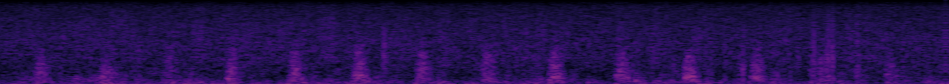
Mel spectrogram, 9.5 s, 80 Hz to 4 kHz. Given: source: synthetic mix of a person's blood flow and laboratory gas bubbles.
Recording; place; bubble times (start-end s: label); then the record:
Doppler ultrasound of blood flow; subclavian vein
no bubbles
From the record:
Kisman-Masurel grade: 000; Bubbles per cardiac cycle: 0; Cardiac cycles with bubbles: 0%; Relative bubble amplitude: no bubbles discernible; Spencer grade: 0 (complete lack of bubble signals)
